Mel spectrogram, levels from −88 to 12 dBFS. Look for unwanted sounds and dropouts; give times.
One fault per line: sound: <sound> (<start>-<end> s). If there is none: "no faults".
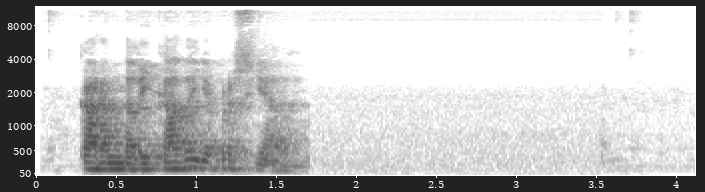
no faults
